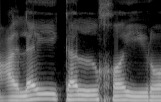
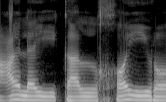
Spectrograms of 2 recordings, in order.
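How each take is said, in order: Both takes have the same delivery.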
